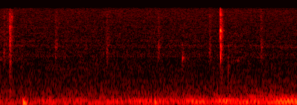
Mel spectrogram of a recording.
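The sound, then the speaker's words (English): A motor vehicle's exhaust note rumbles steadily, a low throaty drone that swells slightly toward the end, with a couple of brief clicks over it and no talking. “Listen to that exhaust note.”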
